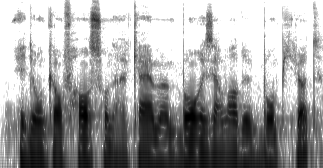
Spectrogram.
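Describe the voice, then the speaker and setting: A man's fairly low, dark and mellow voice, monotone and flat, at a moderate pace. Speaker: motocross coach and ultra-distance cyclist. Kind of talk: interview answer. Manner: precise wording.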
